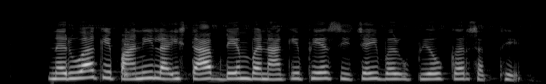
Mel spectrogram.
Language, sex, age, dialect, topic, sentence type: Chhattisgarhi, female, 18-24, Northern/Bhandar, agriculture, statement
